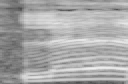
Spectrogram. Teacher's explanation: Huruf lam kita baca panjang dengan panjang 2 harokat karena di atasnya ada huruf alif kecil yang berdiri tegak lurus.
